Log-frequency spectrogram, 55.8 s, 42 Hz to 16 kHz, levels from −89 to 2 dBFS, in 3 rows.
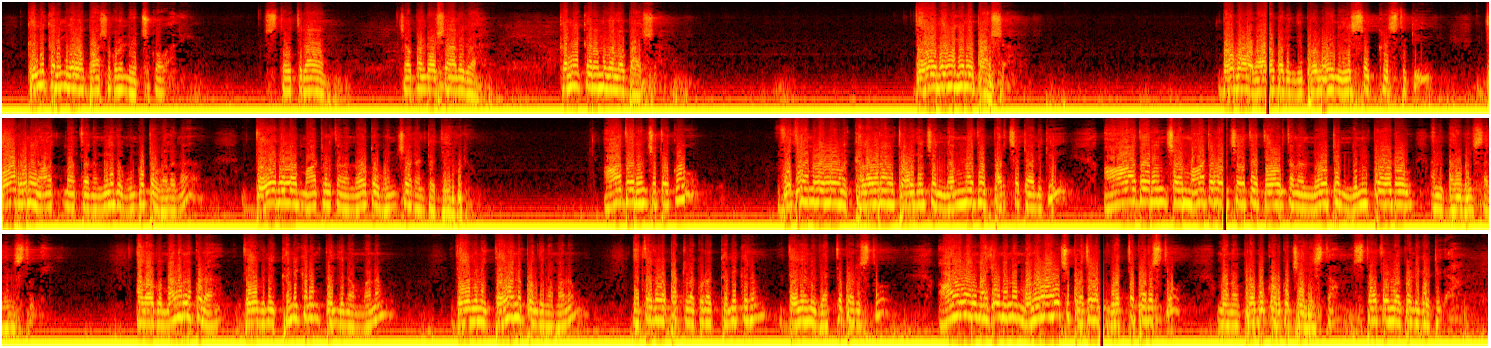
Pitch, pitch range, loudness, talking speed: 145 Hz, 125-165 Hz, -26 LUFS, 75 wpm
